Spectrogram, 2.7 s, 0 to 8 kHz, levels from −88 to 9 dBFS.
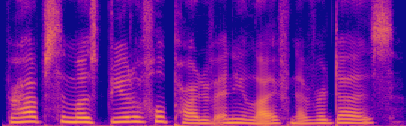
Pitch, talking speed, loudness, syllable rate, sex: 240 Hz, 220 wpm, -17 LUFS, 5.8 syllables/s, female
